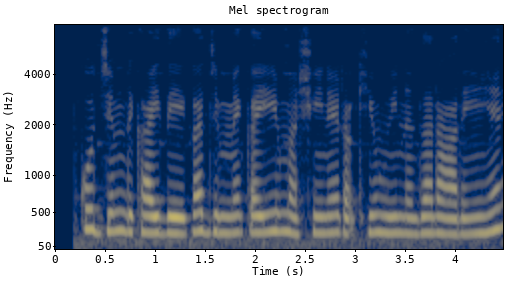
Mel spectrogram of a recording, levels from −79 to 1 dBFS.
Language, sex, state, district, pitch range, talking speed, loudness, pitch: Hindi, female, Goa, North and South Goa, 220-235 Hz, 185 wpm, -28 LUFS, 225 Hz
